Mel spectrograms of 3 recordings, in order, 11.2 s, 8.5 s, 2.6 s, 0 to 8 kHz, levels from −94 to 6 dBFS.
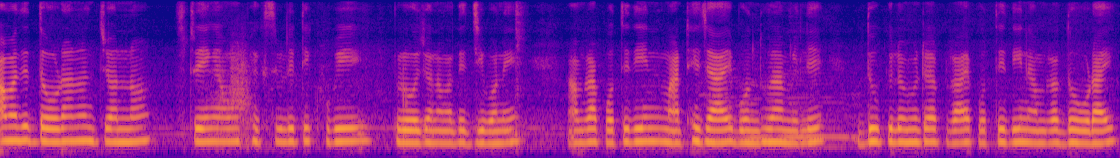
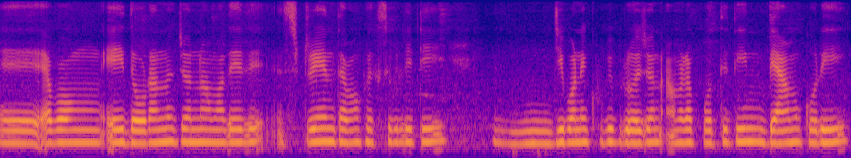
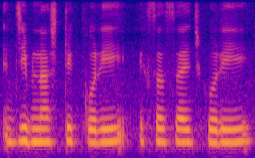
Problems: constant background noise, background conversations at intervals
